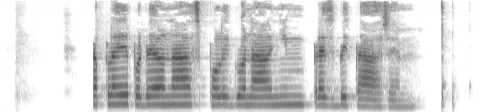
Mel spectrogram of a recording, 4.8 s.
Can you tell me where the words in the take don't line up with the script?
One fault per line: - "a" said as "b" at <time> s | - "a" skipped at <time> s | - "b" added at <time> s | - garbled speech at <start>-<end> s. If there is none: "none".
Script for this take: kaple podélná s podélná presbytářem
- "je" added at 1.2 s
- "podélná" said as "polygonálním" at 2.0 s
